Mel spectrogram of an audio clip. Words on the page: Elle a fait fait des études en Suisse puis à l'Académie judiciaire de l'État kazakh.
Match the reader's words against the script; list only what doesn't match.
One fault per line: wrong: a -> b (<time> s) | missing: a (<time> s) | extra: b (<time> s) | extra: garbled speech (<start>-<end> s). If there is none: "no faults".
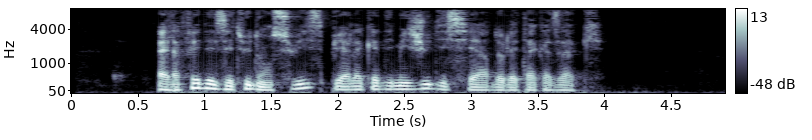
missing: fait (1.0 s)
